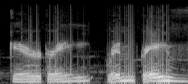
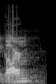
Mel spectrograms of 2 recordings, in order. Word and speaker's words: Garm: Grave Wolf? No? Damn it. Can you say garment for me? Garment. Okay, now say garm.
